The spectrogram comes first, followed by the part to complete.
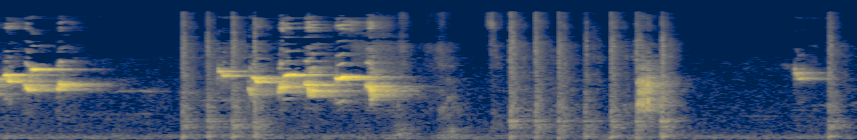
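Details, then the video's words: Caged yellow-vented bulbul, teased often by its owner to make it sing more, gives bubbly whistled phrases dropping from high to lower notes, then a pause with faint clicks and a brief closing whistle. "TRUCUKAN sering di goda menjadikan burung semakin gacor dan bermental baja"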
